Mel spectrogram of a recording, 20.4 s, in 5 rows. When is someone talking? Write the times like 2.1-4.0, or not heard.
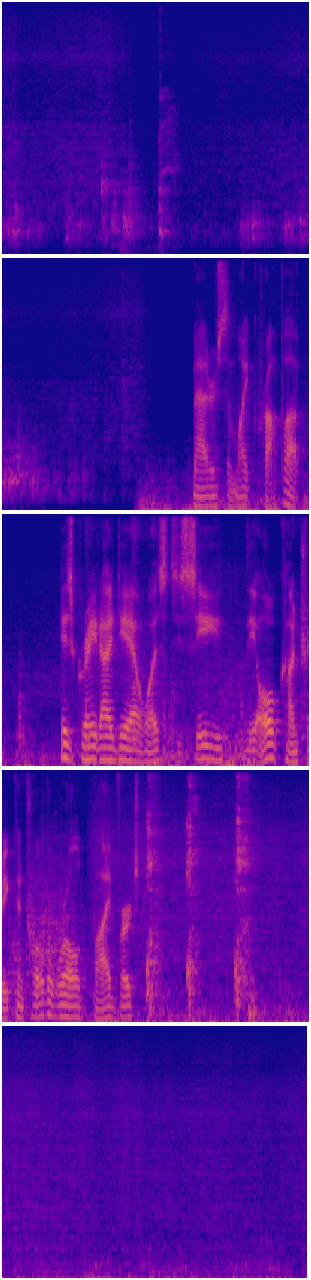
6.6-8.2, 8.9-14.1.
